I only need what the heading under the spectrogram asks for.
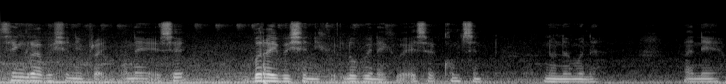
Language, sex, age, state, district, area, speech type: Bodo, male, 30-45, Assam, Chirang, rural, spontaneous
